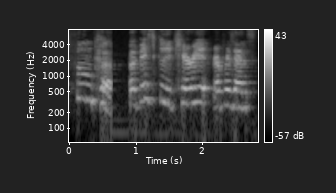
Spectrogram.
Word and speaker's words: Funke: Apparently it's Funke.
